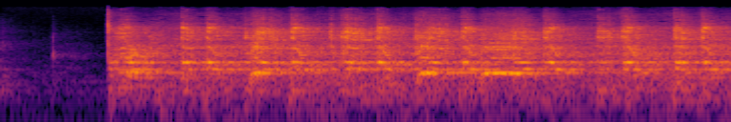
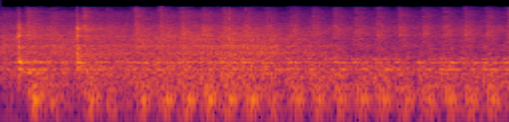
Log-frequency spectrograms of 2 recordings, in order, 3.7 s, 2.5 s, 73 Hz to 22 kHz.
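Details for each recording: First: Suzuki DR650 starting after Lectron carburetor install: harsh scratchy cranking with rough uneven chatter about two beats a second, no catch; owner says the starter makes noises, cause not stated. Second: Suzuki DR650 adventure-bike build, first start after fitting a Lectron carburetor, choke turned off: a steady, even single-cylinder putter settles into a smooth idle with no knocks or misses, idling normally.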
